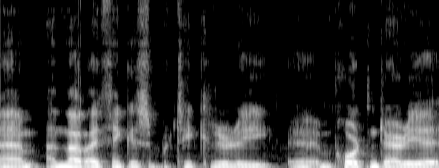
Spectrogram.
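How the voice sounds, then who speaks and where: With a Northern Irish accent, a man talks in a monotone, flat intonation at a fairly low pitch. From Northern Ireland. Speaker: international development project leader. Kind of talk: recorded welcome address. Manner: hesitant, many fillers.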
